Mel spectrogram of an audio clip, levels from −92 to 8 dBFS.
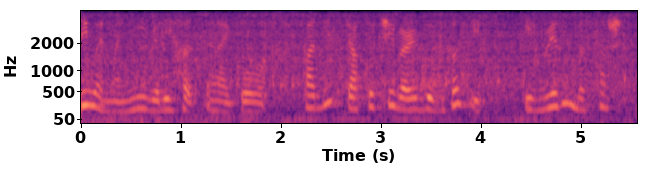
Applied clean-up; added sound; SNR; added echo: none; Stream; 7 dB; none.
